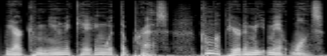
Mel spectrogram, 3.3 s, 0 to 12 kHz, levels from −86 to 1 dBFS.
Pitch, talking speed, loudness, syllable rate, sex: 100 Hz, 240 wpm, -19 LUFS, 6.6 syllables/s, male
